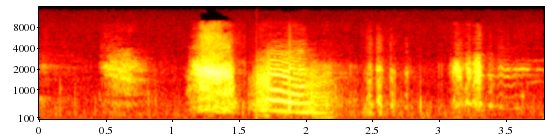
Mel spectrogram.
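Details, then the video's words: Griffon vulture making a brief rasp, a loud harsh squawk and a throaty, ratcheting croak, followed by quieter clicking grunts. "Sęp. Odgłosy Sępa. Dźwięki jakie wydają Sępy"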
